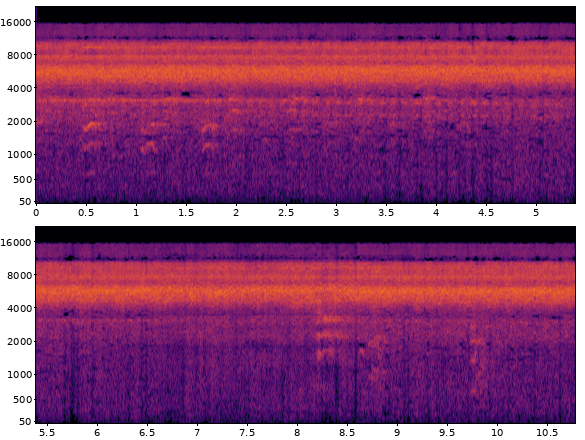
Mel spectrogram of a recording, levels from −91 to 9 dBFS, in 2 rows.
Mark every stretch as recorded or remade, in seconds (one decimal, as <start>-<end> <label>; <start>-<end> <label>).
0.0-6.6 recorded; 6.6-8.6 remade; 8.6-10.8 recorded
